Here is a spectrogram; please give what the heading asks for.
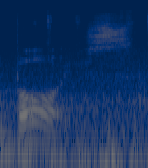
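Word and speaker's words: Boii: A small tribe of the Celts actually called the Boys, right? The Boys not spelled with a Y, with a double I instead. So more correctly they would be called the people of Boja.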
